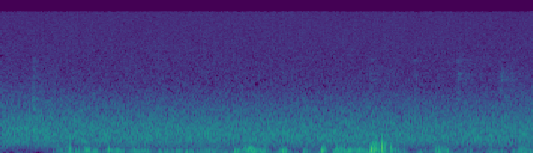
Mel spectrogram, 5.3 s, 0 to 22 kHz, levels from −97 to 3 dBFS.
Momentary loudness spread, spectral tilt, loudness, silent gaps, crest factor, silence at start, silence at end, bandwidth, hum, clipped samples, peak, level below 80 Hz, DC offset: 10 LU; -6.5 dB/octave; -44 LUFS; none; 24 dB; 0 s; 0 s; 16 kHz; none; under 0.1%; -18 dBFS; -48 dBFS; under 0.1%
